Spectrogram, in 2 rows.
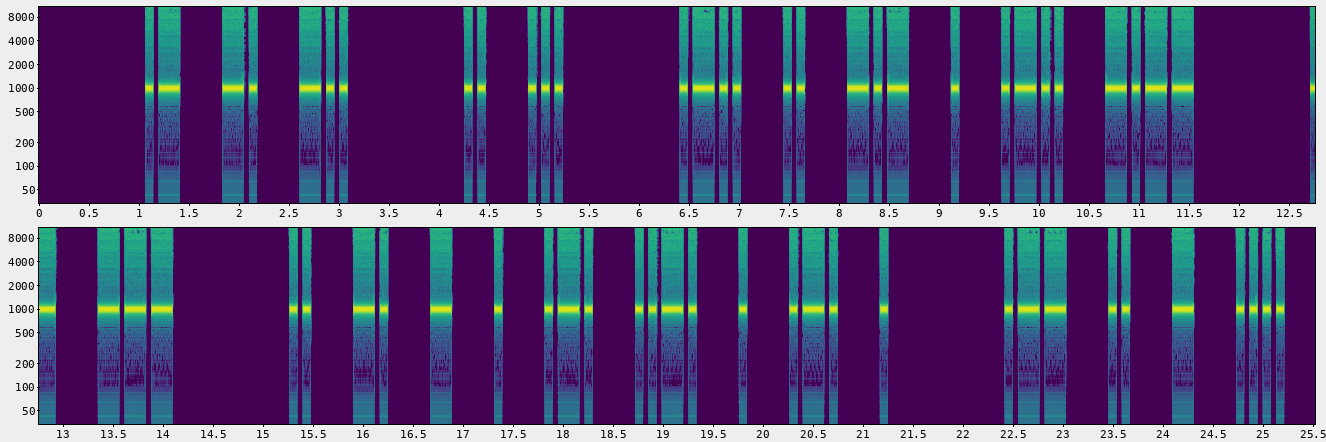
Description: Morse code, heard as a keyed tone, about 18 wpm, spaced as for 12 wpm, 1000 Hz. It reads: AND IS LIKELY TO INTERFERE WITH
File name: qotdfiles / 12wpm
